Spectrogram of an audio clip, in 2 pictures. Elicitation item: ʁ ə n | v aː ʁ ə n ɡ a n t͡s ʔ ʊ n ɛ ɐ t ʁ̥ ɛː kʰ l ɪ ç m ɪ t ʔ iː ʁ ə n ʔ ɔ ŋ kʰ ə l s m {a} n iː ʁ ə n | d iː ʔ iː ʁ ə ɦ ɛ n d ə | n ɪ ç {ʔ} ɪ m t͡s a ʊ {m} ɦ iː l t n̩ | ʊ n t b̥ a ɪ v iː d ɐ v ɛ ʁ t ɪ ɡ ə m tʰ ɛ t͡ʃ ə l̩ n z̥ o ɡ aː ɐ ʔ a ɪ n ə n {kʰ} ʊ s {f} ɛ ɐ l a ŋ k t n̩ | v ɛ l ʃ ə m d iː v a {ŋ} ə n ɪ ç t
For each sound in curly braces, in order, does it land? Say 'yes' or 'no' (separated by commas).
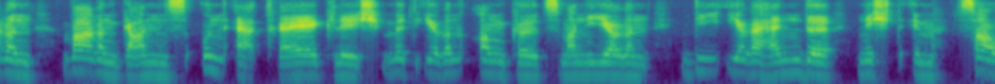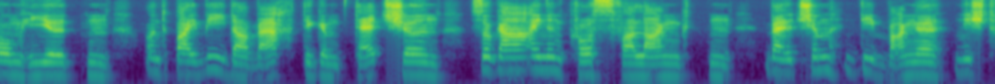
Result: yes, no, yes, yes, yes, yes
